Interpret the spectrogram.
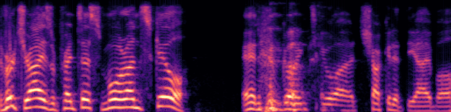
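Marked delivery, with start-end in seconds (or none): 0.0-1.9 loud, high shouted yell in character voice. Tabletop player throwing a shuriken at an eyeball, yelling in character. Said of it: "I'm gonna yell".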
